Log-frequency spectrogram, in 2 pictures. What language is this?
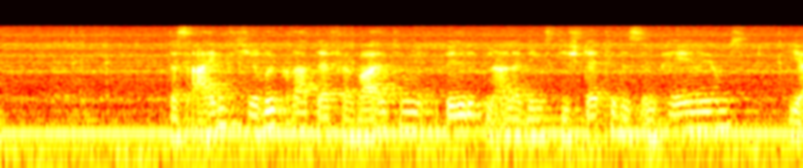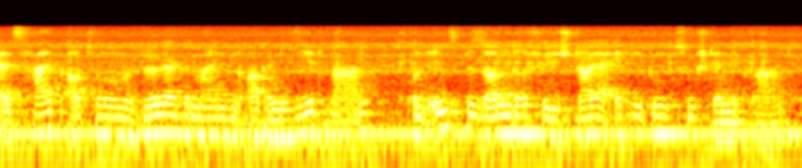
German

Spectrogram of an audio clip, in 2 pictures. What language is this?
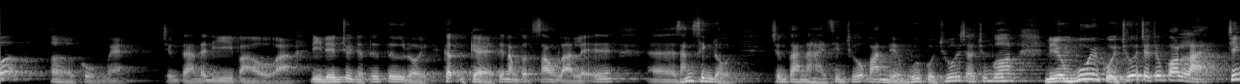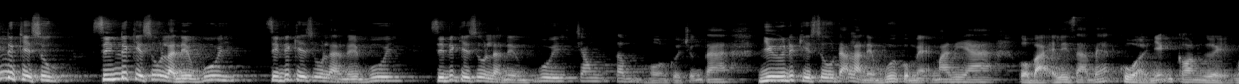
Vietnamese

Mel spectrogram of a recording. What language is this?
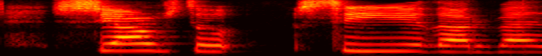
Icelandic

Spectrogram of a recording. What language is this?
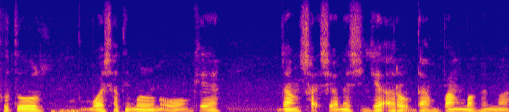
Kok Borok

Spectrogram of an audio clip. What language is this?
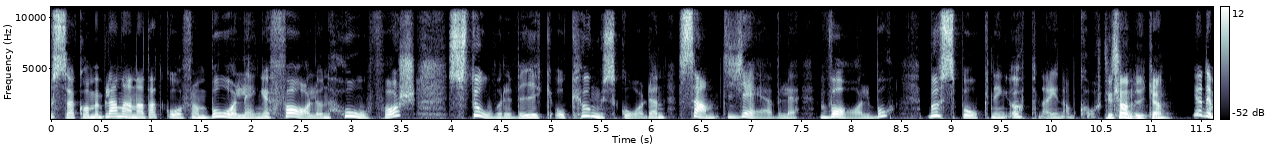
Swedish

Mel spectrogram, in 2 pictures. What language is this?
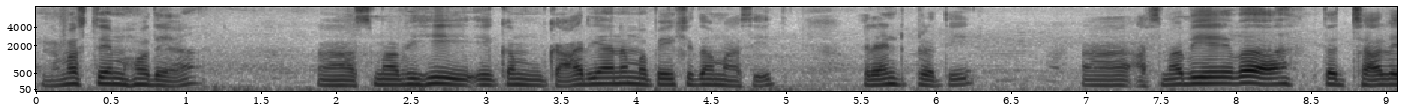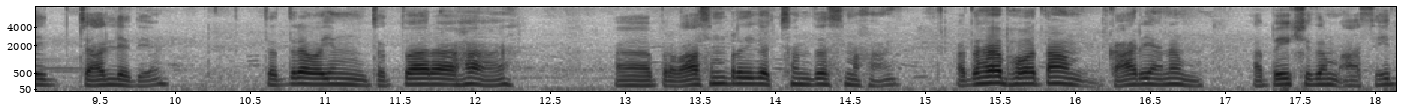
Sanskrit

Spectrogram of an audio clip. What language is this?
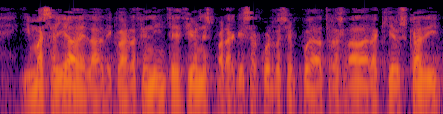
Spanish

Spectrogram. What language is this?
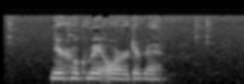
Irish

